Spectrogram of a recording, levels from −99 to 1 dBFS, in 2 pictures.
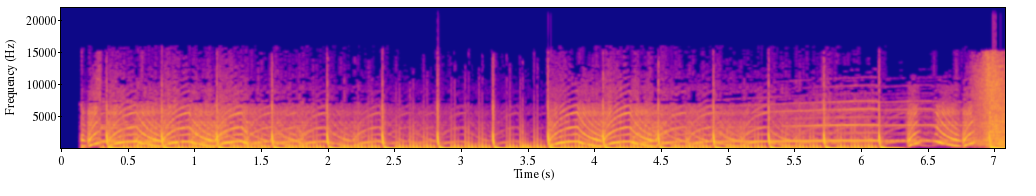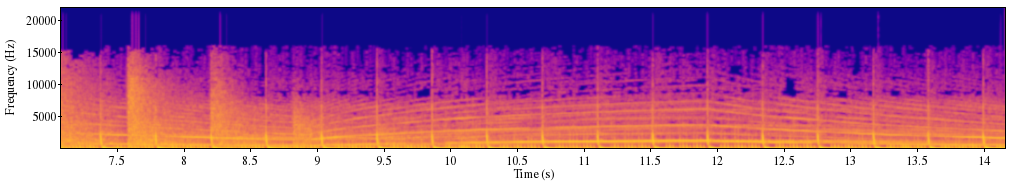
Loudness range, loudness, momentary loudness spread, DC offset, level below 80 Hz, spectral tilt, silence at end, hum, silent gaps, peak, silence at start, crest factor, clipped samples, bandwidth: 1 LU; -10 LUFS; 3 LU; 0.3%; -12 dBFS; -5 dB/octave; 0 s; none; none; 0 dBFS; 0.15 s; 8 dB; under 0.1%; 15.5 kHz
